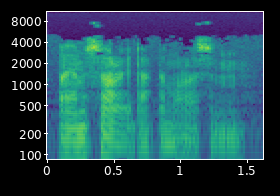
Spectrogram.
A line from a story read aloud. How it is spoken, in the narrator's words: Boronova said in a low voice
